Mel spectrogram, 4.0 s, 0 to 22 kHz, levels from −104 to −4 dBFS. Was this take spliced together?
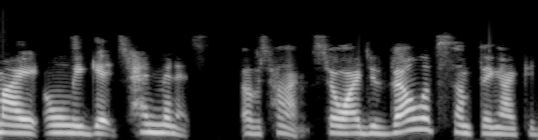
no; 0 cuts

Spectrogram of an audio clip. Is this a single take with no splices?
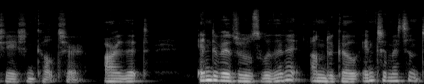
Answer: yes; 0 cuts

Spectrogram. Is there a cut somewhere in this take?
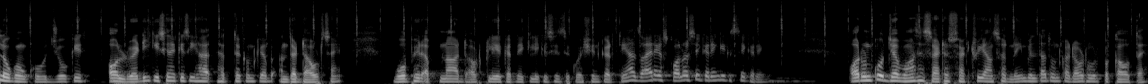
no; 0 cuts

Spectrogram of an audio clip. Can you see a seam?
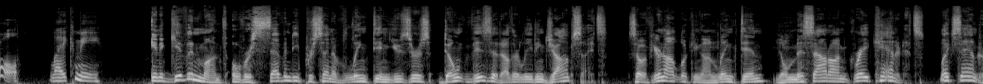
no; 0 cuts

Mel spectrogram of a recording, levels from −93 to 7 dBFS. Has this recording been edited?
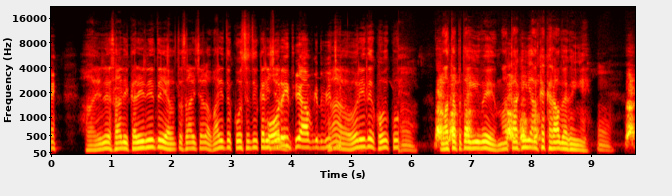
yes; 1 cut; at 5.8 s

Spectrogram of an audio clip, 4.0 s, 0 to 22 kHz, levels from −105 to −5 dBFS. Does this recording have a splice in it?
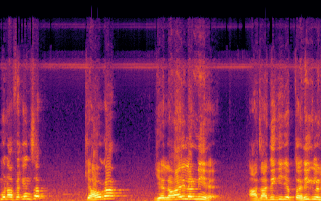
no; 0 cuts

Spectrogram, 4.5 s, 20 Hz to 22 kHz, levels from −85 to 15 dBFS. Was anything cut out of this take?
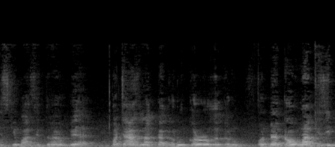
yes; 2 cuts; at 1.3 s, 3.3 s

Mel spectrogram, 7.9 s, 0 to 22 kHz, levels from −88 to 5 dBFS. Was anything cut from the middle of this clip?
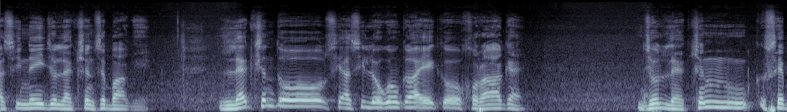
no; 0 cuts

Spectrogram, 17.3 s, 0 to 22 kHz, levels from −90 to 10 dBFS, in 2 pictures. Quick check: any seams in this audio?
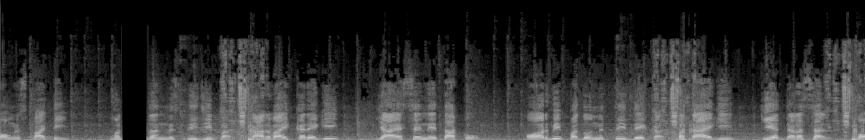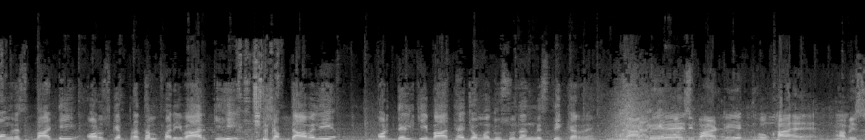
yes; 5 cuts; at 2.4 s, 6.6 s, 8.4 s, 11.2 s, 14.7 s

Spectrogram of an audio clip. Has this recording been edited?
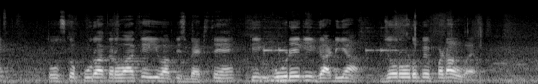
yes; 1 cut; at 2.4 s

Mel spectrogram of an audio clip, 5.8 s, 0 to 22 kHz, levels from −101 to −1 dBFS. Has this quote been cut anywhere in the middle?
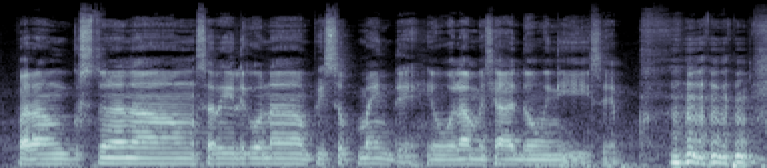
no; 0 cuts

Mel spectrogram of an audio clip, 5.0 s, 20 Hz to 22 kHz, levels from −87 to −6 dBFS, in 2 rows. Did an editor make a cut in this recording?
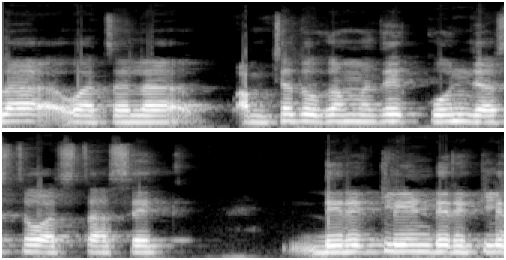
no; 0 cuts

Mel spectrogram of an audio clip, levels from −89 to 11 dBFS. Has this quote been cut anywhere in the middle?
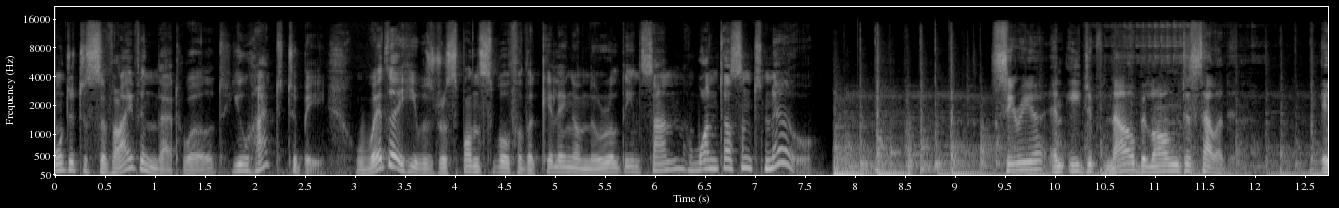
yes; 1 cut; at 4.4 s

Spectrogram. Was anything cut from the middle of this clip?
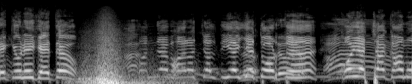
yes; 1 cut; at 1.1 s

